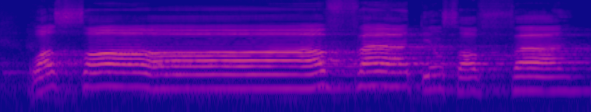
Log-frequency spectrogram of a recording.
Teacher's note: berarti sonya matnya kita panjangkan sepanjang 6 harokat. Baru kemudian setelah selesai 6 harokat langsung kita tempelkan, ucapkan huruf fa-nya dalam keadaan bertasydid. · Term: mad lazim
